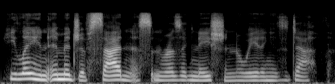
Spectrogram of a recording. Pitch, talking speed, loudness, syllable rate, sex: 200 Hz, 195 wpm, -16 LUFS, 5.9 syllables/s, female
